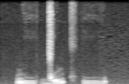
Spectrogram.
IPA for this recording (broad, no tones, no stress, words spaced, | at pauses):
ɳṳɡ͡ǀʊɳt͡sʼṳ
